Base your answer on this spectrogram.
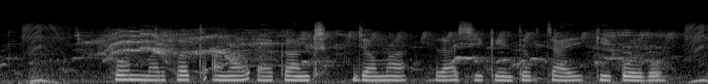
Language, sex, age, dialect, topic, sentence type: Bengali, female, 18-24, Rajbangshi, banking, question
